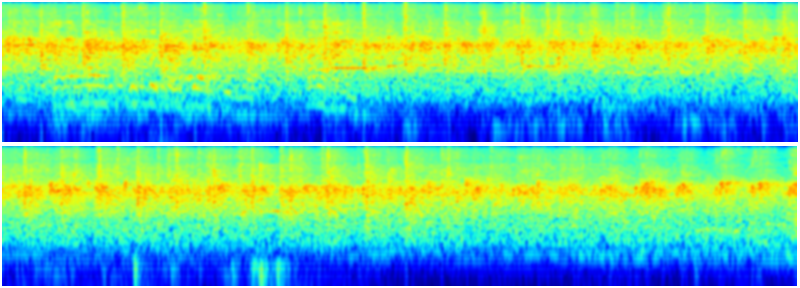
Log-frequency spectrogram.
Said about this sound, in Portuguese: Uma grande salva de palmas também ao Sr. Guilherme.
